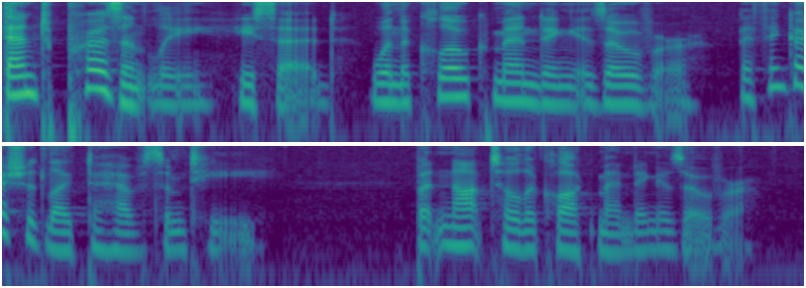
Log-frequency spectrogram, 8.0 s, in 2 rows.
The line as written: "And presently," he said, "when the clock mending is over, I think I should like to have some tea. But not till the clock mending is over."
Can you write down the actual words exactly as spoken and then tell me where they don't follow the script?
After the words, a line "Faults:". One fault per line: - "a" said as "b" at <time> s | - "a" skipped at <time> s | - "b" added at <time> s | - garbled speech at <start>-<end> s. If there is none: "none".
"And presently," he said, "when the cloak mending is over, I think I should like to have some tea. But not till the clock mending is over."
Faults:
- "clock" said as "cloak" at 2.0 s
